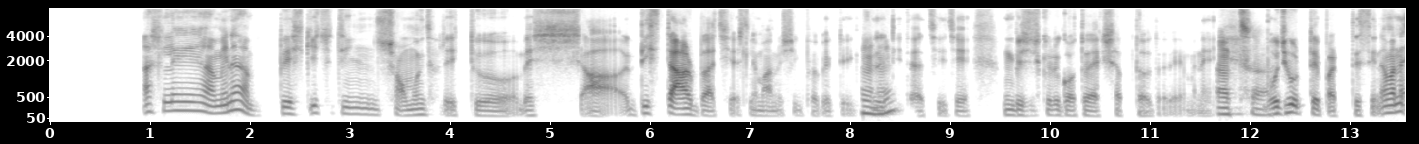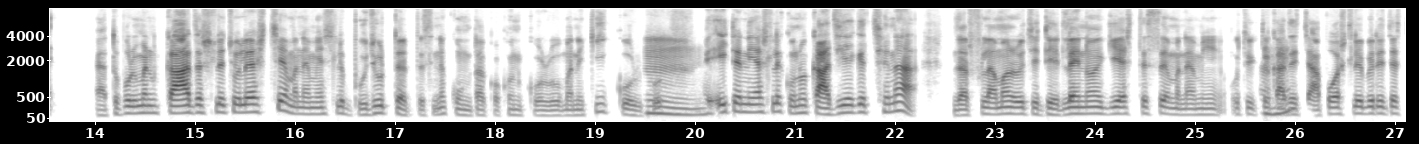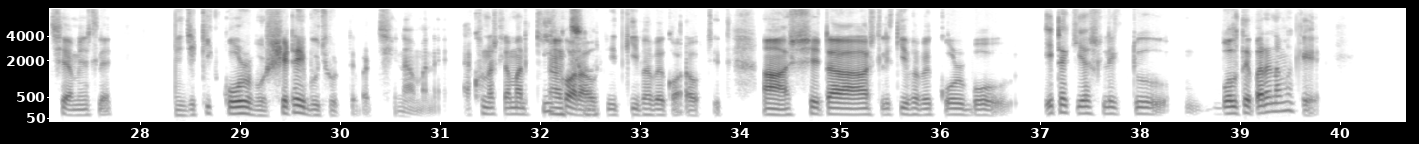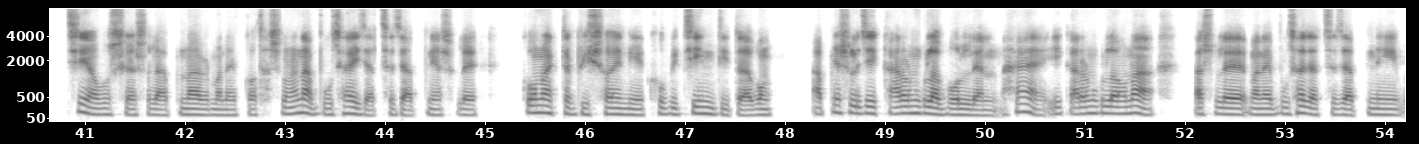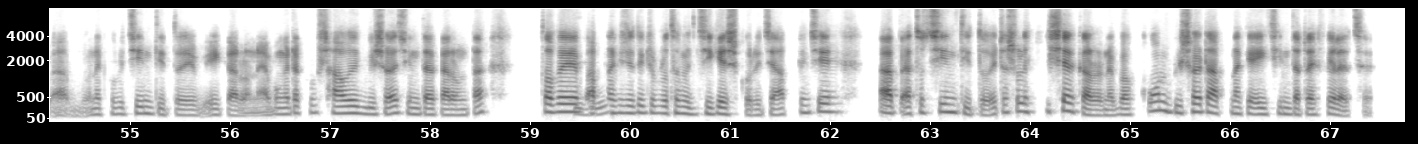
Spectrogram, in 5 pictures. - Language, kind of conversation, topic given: Bengali, advice, সময় ব্যবস্থাপনায় অসুবিধা এবং সময়মতো কাজ শেষ না করার কারণ কী?
- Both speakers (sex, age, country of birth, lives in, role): male, 20-24, Bangladesh, Bangladesh, advisor; male, 20-24, Bangladesh, Bangladesh, user
- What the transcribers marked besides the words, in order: in English: "anxiety"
